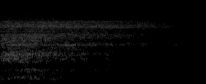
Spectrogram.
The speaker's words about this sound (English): Deep breath in. Deep breath out. Everyone, what, like everyone, all together now. One more, all together.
